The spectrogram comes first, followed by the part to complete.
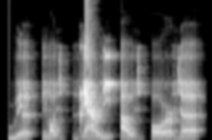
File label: robot voice will not carry out order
